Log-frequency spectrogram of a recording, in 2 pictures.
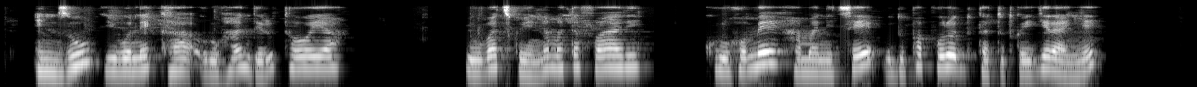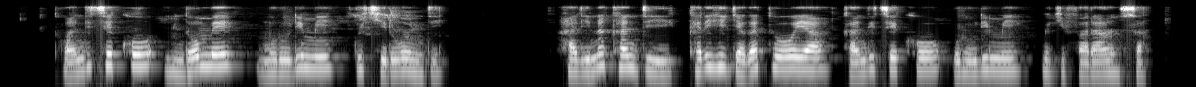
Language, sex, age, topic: Rundi, female, 36-49, education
